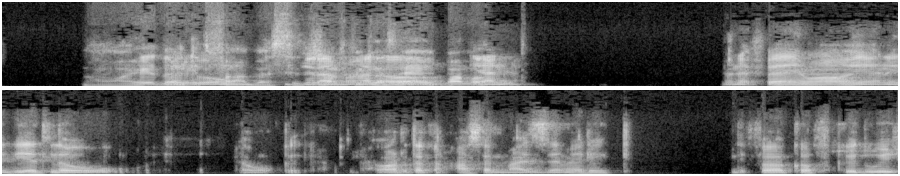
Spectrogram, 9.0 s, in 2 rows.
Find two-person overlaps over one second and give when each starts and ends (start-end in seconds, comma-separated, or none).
0.8-2.7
